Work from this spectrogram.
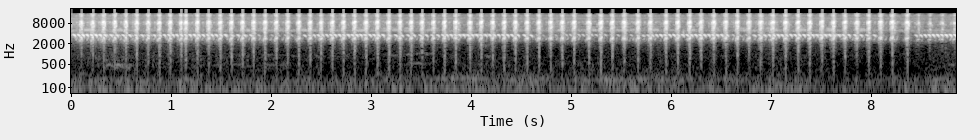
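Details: Katydid known locally as walang kecek, calling with a steady run of sharp ticking pulses, several per second, over a high metallic trill. The trill breaks briefly now and then. The background is quiet.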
